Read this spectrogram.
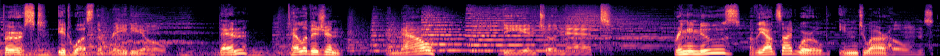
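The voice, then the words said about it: Old newsreel announcer voice. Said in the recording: “My announcer voice. I'm doing an old newsreel.”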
